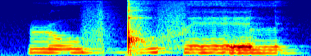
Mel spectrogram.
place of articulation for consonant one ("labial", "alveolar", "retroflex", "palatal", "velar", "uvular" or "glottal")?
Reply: retroflex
